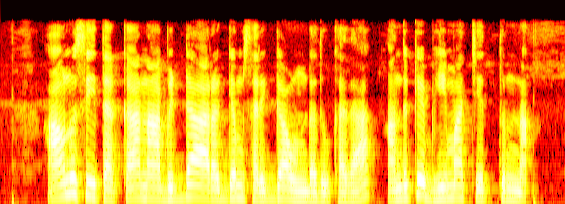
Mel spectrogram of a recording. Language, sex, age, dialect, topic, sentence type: Telugu, female, 25-30, Telangana, banking, statement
